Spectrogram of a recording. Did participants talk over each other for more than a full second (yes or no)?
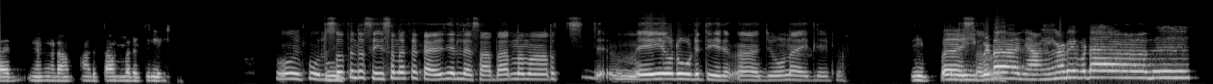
no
